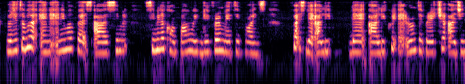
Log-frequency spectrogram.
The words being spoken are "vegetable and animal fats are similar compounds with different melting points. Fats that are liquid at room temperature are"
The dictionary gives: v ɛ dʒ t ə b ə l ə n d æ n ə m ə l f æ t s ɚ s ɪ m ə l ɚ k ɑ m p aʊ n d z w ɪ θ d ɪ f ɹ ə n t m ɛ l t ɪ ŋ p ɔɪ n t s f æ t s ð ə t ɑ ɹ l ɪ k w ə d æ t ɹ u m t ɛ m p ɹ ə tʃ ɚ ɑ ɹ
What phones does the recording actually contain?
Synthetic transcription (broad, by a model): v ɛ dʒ t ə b ə l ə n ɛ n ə m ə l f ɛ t s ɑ s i m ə l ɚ k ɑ m p aʊ n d w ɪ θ d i f ɹ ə n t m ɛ t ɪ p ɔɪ n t s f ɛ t s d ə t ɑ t l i k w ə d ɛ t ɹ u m t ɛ m p ɹ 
